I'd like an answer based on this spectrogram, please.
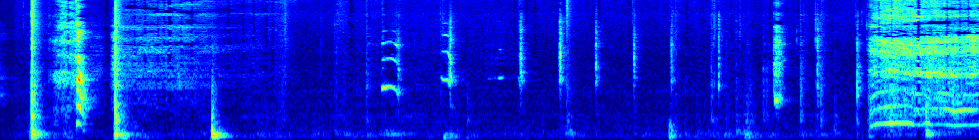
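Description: A boy's cringing vocal noises, with no words. There are three thumps in the first two seconds and short high squeaks around the middle. Near the end comes a loud, long drawn-out "eeeh" whine.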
